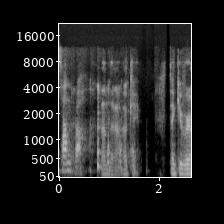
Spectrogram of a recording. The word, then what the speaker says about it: Sandra: Am I pronouncing Sandra correctly or is it Sandra? Sandra. Well, it depends on the language, but in Austria, it's Sandra.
